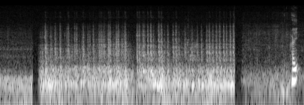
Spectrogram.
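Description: Rough, steady noise of a fishing boat's outboard motor, mixed with rumble and crackle like wind on the microphone. It breaks off briefly twice, under a second in and again near five seconds.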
